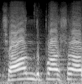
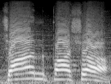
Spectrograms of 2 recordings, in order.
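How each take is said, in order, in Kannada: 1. ಮೊದಲ ಹೆಸರು ಹೆಚ್ಚುವರಿ 'da' ಉಚ್ಚಾಂಶದಲ್ಲಿ ಮುಗಿಯುತ್ತದೆ. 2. ಮೊದಲ ಹೆಸರು ಕೇವಲ ವ್ಯಂಜನದಲ್ಲಿ ಮುಗಿಯುತ್ತದೆ. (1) "ಚಾಂದ್ ಪಾಷಾ ಅಲ್ಲ" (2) "ದ ಇಲ್ಲ ಅಲ್ಲಿ, ಚಾಂದ್ ಅಷ್ಟೇ"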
